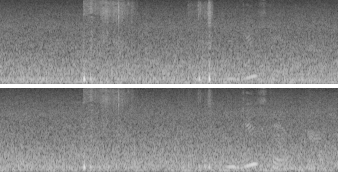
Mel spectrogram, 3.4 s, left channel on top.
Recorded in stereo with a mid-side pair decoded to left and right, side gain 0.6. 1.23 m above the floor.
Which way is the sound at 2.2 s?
25° right.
